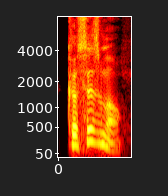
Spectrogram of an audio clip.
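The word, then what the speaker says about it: COSYSMO: because sounds very similar is it co kismo was it kismo that's right I mentioned cooko earlier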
